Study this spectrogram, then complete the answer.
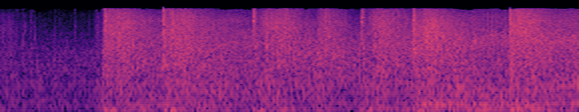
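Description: Continuous, dense gunfire from the dinosaur shooter game Primal Carnage, a steady loud barrage of overlapping shots that starts abruptly and rolls on without pause.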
